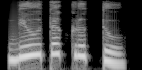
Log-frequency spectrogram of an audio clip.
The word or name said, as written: ದ್ಯೂತಕೃತ್ತು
